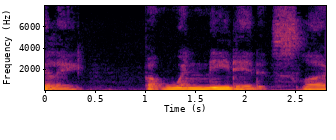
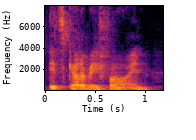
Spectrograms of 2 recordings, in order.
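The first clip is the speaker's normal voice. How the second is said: "It's gonna be fine" pushed higher and louder, tense; anxious reassurance; 5 semitones higher, 7 dB louder than usual. Shown as a demonstration. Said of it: "If that comes across as".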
